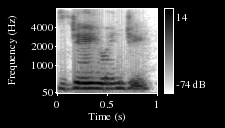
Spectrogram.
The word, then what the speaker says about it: Jung: I think it's pronounced Jung, Jung.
